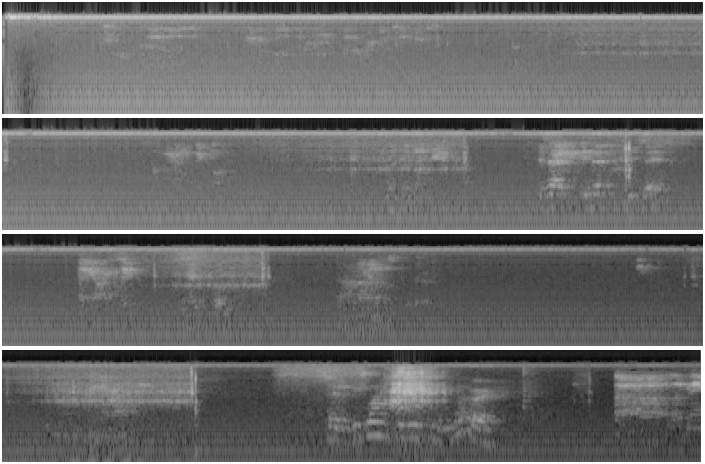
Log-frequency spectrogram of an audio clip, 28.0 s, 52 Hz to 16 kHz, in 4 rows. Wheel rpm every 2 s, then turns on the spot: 0, 0, 0, 10, 0, 10, 0, 0, 0, 0, 10, 10, 10, 0.
6-8 10-12 22-24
